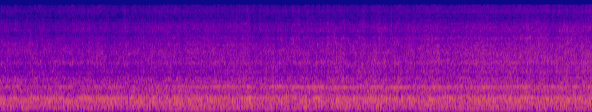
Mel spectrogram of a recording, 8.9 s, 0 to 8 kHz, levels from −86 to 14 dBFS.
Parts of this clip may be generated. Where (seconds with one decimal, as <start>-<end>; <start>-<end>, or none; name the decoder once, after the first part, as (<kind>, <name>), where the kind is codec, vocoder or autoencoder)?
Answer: 0.0-2.8 (codec, HILCodec); 3.3-6.3; 7.8-8.9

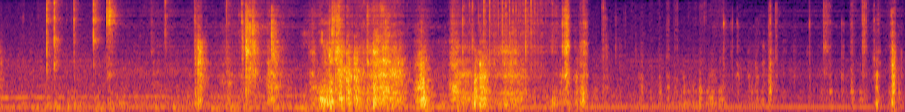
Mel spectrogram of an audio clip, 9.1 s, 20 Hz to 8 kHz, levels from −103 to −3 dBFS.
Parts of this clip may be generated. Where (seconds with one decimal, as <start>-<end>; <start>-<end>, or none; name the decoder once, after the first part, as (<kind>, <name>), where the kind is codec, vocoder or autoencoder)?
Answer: 1.1-5.9 (codec, HILCodec); 7.1-9.1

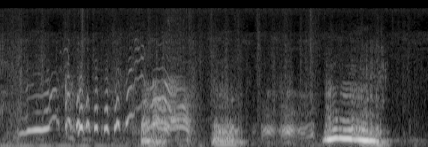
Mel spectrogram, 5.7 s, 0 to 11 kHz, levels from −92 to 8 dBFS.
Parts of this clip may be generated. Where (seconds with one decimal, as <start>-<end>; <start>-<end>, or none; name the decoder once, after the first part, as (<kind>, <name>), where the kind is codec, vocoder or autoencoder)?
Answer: none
